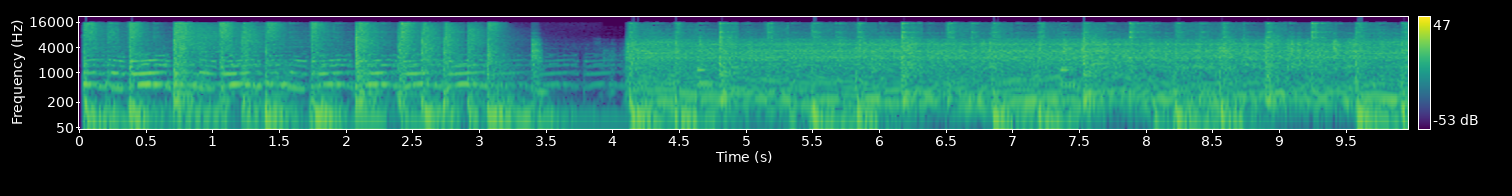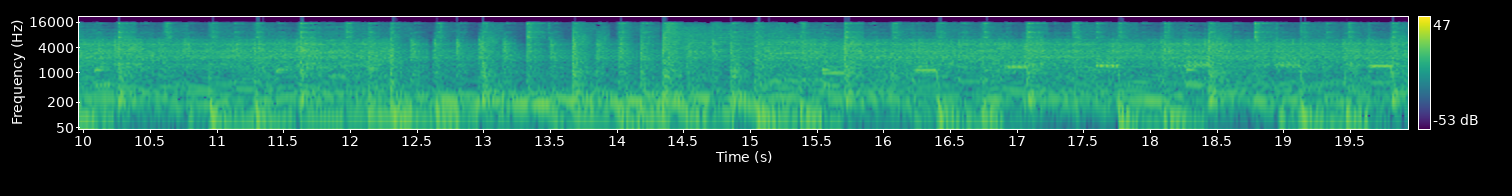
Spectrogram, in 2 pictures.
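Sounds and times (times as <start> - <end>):
reference music mix: 0.0 - 19.9.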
